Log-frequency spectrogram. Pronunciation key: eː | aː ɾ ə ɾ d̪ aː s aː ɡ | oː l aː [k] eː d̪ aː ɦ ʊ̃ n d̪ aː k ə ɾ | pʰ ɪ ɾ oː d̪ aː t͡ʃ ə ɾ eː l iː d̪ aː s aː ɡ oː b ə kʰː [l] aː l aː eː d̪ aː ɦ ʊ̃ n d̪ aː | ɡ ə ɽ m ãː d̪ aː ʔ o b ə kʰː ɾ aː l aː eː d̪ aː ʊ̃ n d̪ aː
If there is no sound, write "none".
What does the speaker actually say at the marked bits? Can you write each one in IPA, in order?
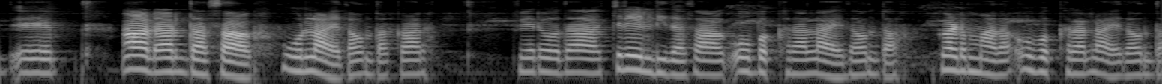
none, ɾ

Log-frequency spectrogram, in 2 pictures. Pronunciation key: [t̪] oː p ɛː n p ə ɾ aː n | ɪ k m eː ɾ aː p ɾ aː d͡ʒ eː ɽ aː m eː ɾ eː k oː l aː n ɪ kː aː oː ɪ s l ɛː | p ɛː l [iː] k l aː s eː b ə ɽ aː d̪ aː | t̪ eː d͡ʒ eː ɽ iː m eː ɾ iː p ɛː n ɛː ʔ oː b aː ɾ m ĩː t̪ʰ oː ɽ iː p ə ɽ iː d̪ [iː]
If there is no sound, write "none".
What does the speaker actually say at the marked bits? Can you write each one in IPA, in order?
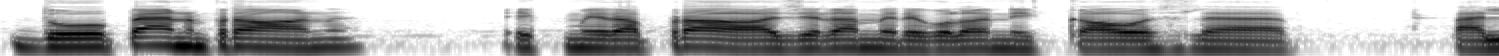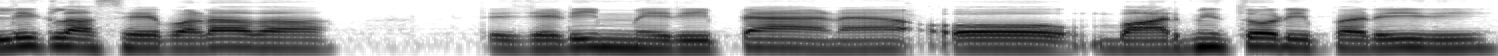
d̪, iː, iː

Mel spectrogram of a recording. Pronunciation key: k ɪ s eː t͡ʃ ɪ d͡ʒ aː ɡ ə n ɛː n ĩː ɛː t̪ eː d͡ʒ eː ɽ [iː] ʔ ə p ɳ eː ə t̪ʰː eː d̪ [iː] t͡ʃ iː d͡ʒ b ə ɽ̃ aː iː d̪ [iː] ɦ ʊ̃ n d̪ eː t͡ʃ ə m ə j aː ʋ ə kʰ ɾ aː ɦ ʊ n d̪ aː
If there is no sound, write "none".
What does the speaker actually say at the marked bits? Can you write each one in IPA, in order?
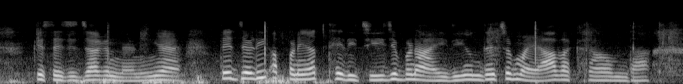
iː, iː, iː

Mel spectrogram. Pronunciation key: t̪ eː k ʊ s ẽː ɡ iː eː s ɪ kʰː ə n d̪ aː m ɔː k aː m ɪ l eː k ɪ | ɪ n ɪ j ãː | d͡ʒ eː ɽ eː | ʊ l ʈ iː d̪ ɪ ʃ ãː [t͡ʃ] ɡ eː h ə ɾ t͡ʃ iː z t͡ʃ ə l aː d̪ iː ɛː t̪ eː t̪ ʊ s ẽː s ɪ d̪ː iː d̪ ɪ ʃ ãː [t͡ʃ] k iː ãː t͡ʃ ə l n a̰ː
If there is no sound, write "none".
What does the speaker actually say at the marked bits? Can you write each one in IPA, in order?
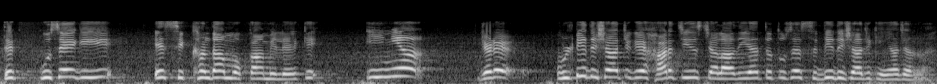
t͡ʃ, t͡ʃ

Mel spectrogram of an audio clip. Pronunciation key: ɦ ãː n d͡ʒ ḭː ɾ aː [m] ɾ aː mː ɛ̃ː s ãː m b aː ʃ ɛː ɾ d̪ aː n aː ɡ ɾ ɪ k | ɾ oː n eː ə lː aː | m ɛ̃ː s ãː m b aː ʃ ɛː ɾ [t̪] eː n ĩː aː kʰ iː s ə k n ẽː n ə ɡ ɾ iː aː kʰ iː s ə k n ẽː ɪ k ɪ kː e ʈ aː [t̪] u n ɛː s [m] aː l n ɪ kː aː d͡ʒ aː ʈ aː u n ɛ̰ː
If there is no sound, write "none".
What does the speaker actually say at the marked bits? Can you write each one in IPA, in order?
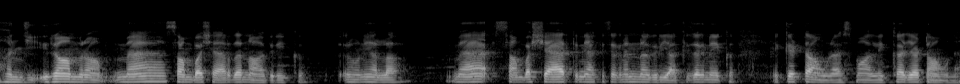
m, t̪, none, m

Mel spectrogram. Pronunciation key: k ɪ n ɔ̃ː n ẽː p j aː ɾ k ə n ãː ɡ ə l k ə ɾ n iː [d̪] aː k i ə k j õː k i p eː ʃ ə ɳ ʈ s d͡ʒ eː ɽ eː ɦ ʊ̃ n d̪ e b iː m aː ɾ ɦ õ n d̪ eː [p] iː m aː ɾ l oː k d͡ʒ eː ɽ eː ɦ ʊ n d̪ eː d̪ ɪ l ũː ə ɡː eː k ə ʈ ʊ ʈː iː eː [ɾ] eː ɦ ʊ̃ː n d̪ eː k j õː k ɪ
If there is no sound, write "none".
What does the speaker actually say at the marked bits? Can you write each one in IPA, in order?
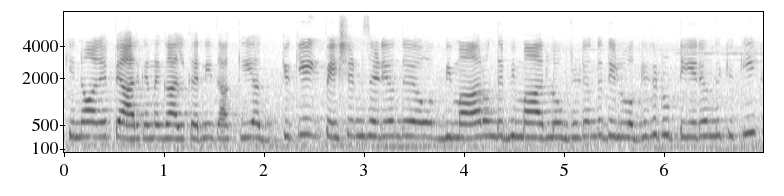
t̪, b, ɾ

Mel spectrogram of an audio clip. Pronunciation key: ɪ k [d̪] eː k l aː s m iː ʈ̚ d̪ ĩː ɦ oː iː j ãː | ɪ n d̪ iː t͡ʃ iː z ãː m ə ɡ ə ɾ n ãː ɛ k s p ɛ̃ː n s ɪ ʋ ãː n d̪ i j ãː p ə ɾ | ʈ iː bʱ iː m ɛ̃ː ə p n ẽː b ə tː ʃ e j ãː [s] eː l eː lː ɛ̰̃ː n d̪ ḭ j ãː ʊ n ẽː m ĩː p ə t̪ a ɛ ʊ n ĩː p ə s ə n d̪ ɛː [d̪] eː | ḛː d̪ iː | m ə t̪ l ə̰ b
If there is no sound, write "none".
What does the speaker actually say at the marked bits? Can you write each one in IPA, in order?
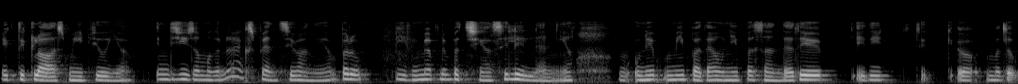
t̪, s, t̪

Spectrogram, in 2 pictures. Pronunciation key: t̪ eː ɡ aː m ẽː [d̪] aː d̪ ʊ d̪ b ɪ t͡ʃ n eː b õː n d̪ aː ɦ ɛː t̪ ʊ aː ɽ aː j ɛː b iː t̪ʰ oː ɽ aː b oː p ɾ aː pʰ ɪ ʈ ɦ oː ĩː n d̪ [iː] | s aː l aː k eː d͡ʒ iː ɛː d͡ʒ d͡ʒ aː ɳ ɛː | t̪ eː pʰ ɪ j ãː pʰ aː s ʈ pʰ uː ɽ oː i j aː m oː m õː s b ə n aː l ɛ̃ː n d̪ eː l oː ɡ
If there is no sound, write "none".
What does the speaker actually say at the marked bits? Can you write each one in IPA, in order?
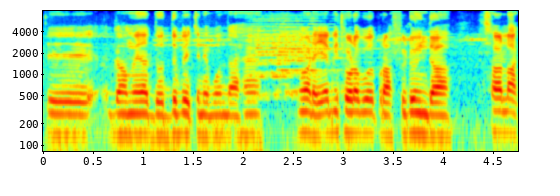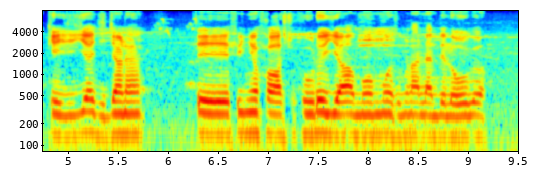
d̪, aː

